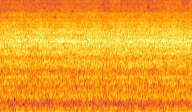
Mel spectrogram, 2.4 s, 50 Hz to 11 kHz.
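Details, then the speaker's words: 1999 GMC Suburban 1500 4WD with an intermittent no-start for months: the starter cranks steadily without firing. There is no check engine light at key on and no scanner communication, traced to lost ECM power from a loose ECM fuse terminal. "so it will not start so let's go in and see can we read codes and we have no communication"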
